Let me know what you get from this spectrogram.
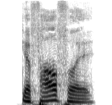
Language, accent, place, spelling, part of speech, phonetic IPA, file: German, Germany, Berlin, gefahrvoll, adjective, [ɡəˈfaːɐ̯fɔl], De-gefahrvoll.ogg
- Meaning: dangerous, hazardous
